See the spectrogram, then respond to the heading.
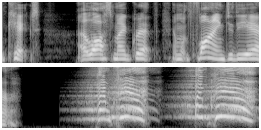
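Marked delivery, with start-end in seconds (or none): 3.5-5.1 very high, loud happy shout; relieved call. Acted. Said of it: "Cassie called".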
